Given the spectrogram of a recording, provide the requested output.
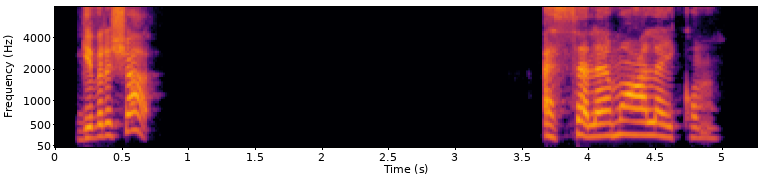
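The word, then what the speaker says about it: السلام عليكم: give it a shot assalamu alaikum did you pronounce this greeting correctly be mindful about the throaty sound this common greeting try again alaikum if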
